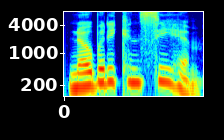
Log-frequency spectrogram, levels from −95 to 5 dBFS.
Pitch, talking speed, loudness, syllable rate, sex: 205 Hz, 170 wpm, -17 LUFS, 4.7 syllables/s, female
